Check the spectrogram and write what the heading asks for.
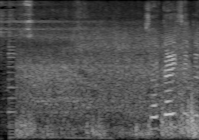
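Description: Steady rushing background noise with no clear engine tone, following a sudden stop of music right at the start; a woman's voice begins just before the end.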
